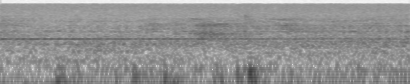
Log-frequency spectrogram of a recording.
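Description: Faint outdoor background noise: an uneven low rumble with a thin, steady high tone underneath.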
